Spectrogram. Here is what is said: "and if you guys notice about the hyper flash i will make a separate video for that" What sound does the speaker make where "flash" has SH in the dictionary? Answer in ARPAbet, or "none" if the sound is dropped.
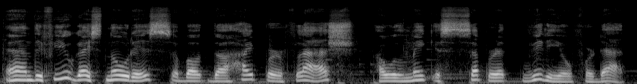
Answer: SH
